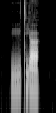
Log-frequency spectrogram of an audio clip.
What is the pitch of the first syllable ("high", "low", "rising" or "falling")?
rising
